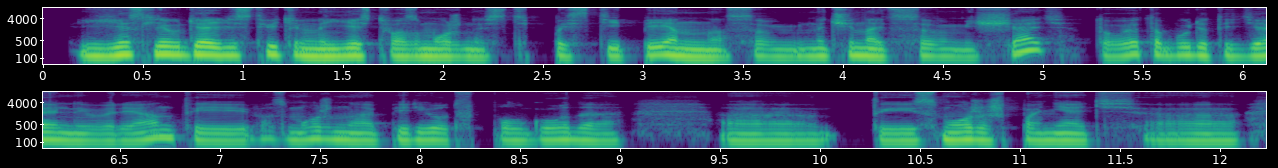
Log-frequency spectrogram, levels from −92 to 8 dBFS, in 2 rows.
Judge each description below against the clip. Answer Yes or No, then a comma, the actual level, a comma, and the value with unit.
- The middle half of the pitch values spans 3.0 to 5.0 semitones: No, narrow, 2.6 semitones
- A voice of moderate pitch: No, low, 120 Hz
